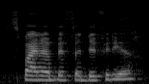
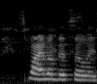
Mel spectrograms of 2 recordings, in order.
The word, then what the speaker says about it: spina bifida: I was watching this little boy on TikTok, and he was born with spina bifida. What's it called? Spinal bifida. So say it again. Spina bifida.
